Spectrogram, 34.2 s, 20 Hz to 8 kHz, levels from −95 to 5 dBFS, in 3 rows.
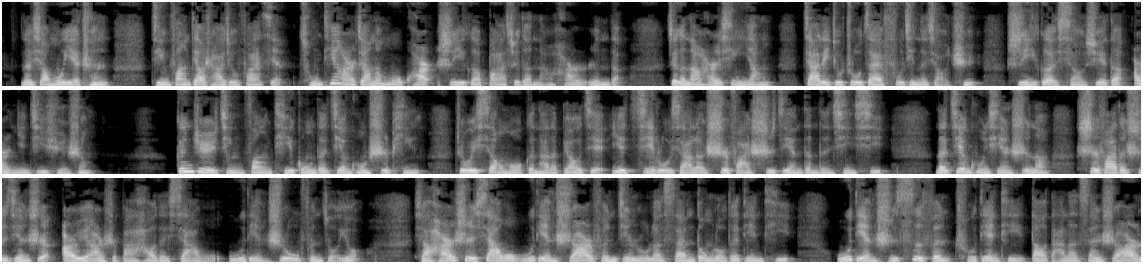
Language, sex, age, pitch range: Chinese, female, 20-39, 165-230 Hz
